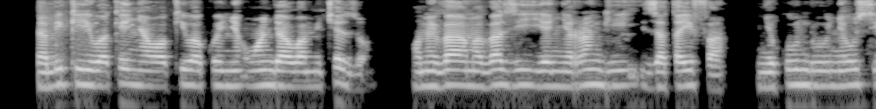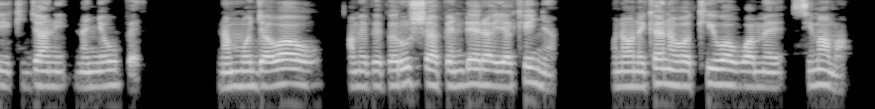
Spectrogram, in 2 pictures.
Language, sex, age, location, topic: Swahili, male, 18-24, Wajir, government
